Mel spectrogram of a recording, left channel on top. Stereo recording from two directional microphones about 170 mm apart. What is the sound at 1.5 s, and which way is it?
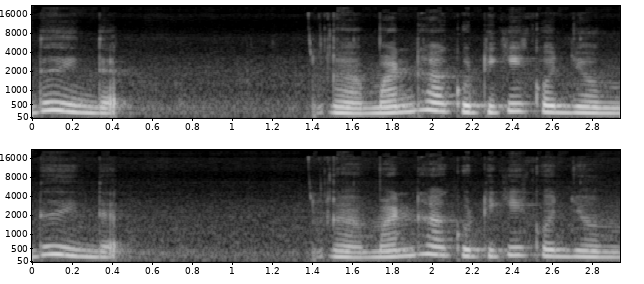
A woman's voice, 25° left (ahead or behind).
